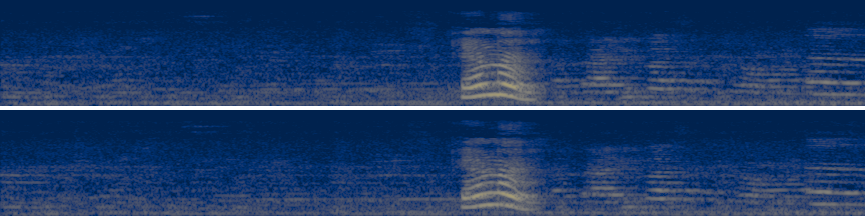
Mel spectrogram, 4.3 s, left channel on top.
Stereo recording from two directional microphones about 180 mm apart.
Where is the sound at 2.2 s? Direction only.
25° left (ahead or behind).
